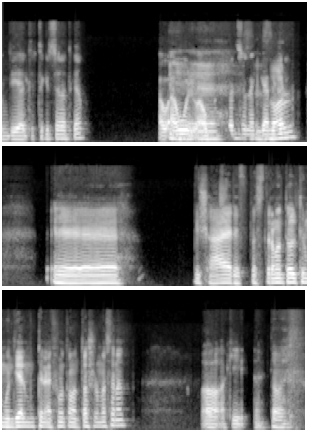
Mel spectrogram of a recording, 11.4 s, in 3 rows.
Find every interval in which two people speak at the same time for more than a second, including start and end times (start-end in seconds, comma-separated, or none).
2.1-3.6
